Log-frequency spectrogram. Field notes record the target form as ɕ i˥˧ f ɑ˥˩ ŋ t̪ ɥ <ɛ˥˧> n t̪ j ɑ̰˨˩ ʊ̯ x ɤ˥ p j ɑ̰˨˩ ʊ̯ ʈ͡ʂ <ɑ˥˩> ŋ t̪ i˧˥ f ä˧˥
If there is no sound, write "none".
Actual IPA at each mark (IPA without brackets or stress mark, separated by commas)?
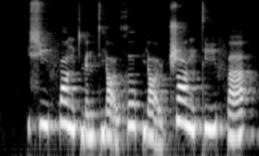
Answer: ɛ˩, ɑ˥˩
